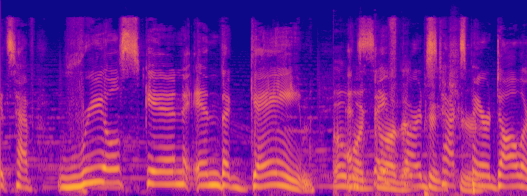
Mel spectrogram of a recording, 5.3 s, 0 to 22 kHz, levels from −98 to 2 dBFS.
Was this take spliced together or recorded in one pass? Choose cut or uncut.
uncut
